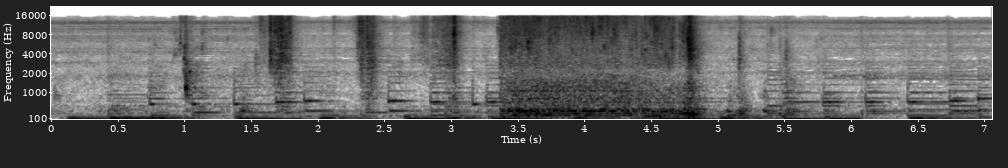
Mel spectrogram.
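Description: Kitchen tap water running onto a peeled onion being rinsed in a stainless steel sink, for about a second and a half in the middle, over background music with a steady bass beat. A few short, sharp knocks come in the first half.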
